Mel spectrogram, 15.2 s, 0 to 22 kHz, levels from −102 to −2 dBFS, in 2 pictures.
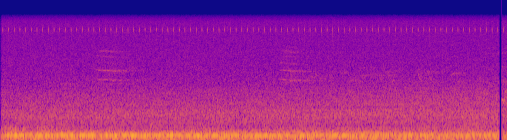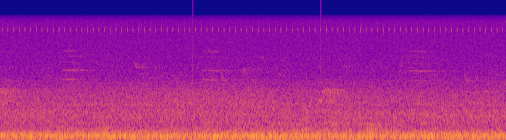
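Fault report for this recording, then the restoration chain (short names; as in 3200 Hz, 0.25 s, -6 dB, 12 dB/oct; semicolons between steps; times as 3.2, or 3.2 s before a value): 7.48–7.52 gap 40 ms
10.49 pop
12.41 pop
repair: de-click; interpolate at 7.48, 40 ms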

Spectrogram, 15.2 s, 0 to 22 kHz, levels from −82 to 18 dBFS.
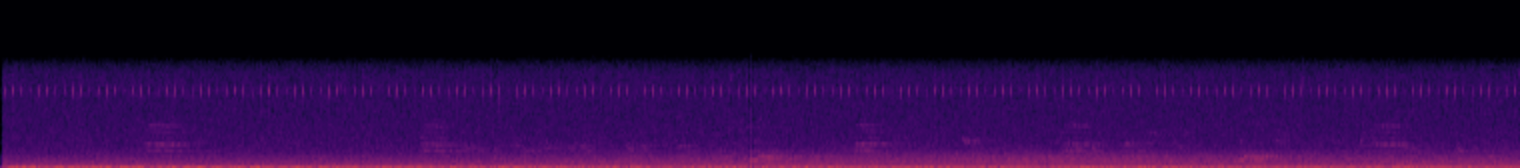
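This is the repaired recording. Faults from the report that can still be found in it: none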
